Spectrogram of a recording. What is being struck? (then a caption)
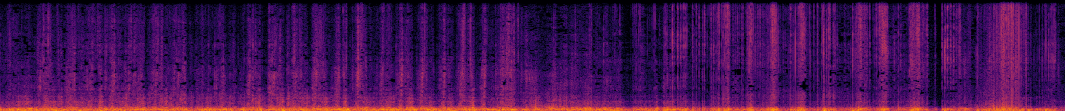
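Metal mesh microphone grille. Long nails and fingertips scratch fast and aggressively across the bare metal mesh grille of a black studio microphone. The result is a dense, steady, low, rumbling scrape for about six seconds, which then breaks into more uneven bursts with brief bright hisses toward the end.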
